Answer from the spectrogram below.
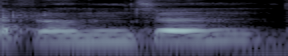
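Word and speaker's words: Renjun: Después tenemos a Johnny, Tayon, Yuta, Yuta, Jesus Kun, Doyeon, Ten, Jaehyun, Winwin, Juno, Lucas, Mark, Xiaoyeon, Hendery, Ranjan. Eh, el nombre en realidad se pronuncia Ronjon porque es chino.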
